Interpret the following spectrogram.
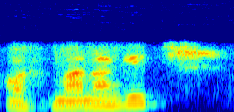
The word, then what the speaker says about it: Osmanagich: Osmanagich, and first of all, I'm not sure the proper pronunciation of your name. Could you please correct me on that? Dr. Well, Sam. you've been doing good. It's Dr. Sam Osmanagich.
